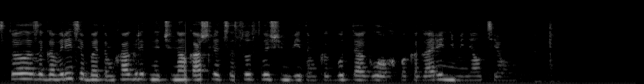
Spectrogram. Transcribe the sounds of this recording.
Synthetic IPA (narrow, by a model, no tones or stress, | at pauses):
st̪o̞jɪlˠəzəɡəvɐɾʲitʲɐbɛt̪əmxaɡɾʲɪt̪nət͡ɕɪnɑlˠkaʂlʲɪt̪sɐt̪sut̪st̪vʊjʉɕːɪmvʲid̪əmkɐɡ̚but̪ːəɐɡlˠoxpɐkaɡaɾʲɪnʲɪmʲɪnʲalˠtʲemʊ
